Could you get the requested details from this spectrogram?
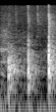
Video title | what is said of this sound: How To Fix Paint Flaking And Peeling From Bedroom Ceiling | everybody knows what a hollow sound sounds like. Like, you know, there's some sounds of emptiness right there.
